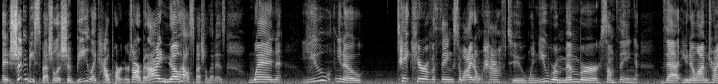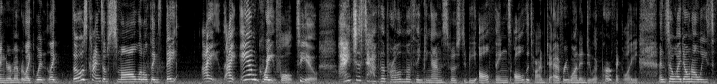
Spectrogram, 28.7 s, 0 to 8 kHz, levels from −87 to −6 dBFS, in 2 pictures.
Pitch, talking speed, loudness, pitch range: 210 Hz, 180 wpm, -25 LUFS, 190-235 Hz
